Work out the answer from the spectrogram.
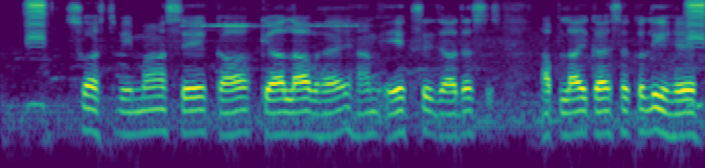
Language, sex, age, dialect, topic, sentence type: Magahi, male, 25-30, Central/Standard, banking, question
